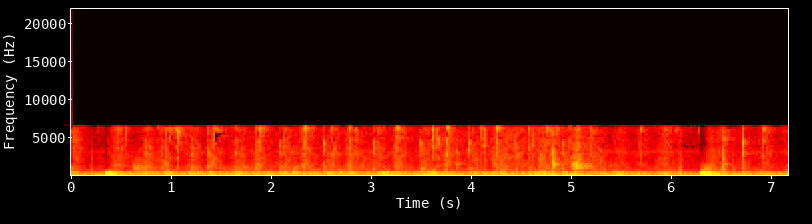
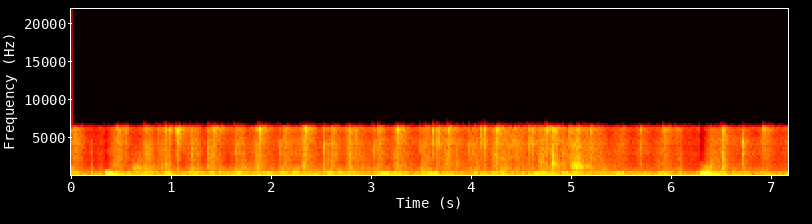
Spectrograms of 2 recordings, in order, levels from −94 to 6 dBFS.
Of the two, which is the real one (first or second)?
first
